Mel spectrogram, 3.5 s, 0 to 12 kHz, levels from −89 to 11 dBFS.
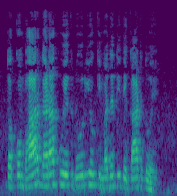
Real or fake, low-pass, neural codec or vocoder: real; 9.9 kHz; none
